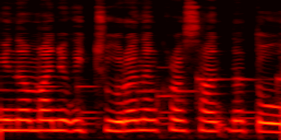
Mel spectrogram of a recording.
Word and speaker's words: croissant: And grabe tingnan niyo naman 'yung itsura ng croissant na 'to. Or sabi nga nila sa French daw ito is quissant.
